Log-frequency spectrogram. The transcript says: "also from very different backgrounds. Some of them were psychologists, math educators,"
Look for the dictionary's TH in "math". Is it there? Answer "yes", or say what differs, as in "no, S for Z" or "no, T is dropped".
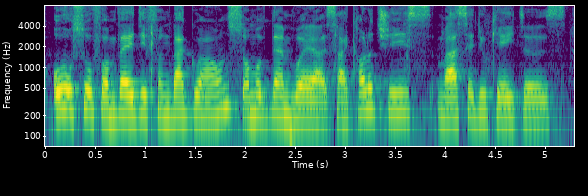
no, S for TH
